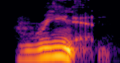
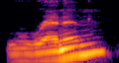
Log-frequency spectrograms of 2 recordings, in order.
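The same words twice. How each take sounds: First: Long ee in the first syllable of "Greenin"; long-e pronunciation. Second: Short e in "Renin", like "wren"; short-e pronunciation. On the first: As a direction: say "Greenin" as REE-nin. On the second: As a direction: say "Renin" as REN-in. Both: Shown as a demonstration. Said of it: "how do you pronounce it".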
